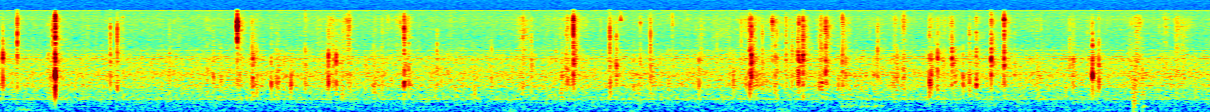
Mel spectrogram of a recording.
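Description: A small, soft Kleenex pocket tissue pack, wrapped in thin plastic film and full of paper tissues, is held in both hands while fingertips and nails squeeze, scratch and crinkle the wrapper. Quiet, dry crackles and sharp crinkly ticks come in scattered bursts over a faint steady hum. Each snap dies away almost instantly.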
